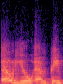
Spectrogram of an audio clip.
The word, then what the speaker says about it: Lump: to y'all good evening the names look L UMP pronounced lump have an acting company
